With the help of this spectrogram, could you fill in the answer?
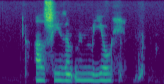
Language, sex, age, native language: Icelandic, male, 10, Icelandic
